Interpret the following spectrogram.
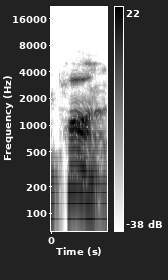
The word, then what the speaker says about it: Panna: i don't know uh pano knows now am i saying it right because i don't see people say panda and i i've heard you say pana so i was going to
